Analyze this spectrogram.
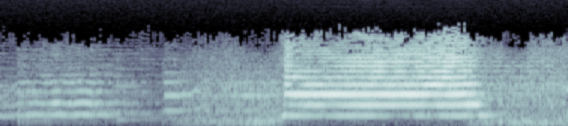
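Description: A train bound for Gaza nears a bridge, its horn blaring in sustained, steady-pitched blasts over a continuous rumble of the running cars, with the final, loudest blast held for a couple of seconds before dropping back to the rolling rumble.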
